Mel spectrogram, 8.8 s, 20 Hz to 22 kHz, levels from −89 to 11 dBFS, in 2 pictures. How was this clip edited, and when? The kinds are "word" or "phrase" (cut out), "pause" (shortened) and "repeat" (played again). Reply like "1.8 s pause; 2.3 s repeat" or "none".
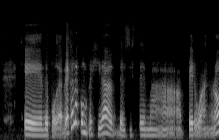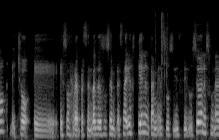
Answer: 4.5 s pause

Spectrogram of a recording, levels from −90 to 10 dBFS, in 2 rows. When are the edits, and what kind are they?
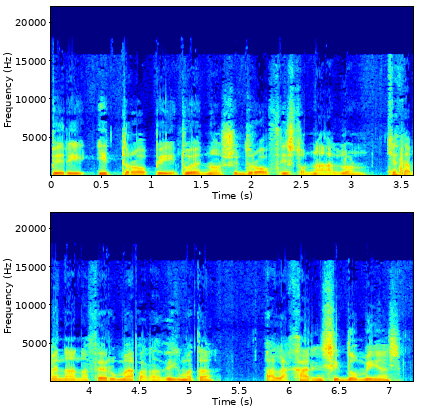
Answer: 1.3 s word; 2.3 s word; 3.6 s word; 4.4 s word

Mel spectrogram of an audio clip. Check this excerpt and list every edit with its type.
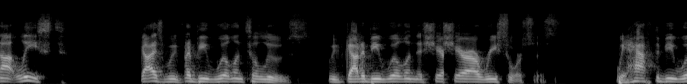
1.8 s word; 3.2 s pause; 4.4 s repeat; 5.9 s pause

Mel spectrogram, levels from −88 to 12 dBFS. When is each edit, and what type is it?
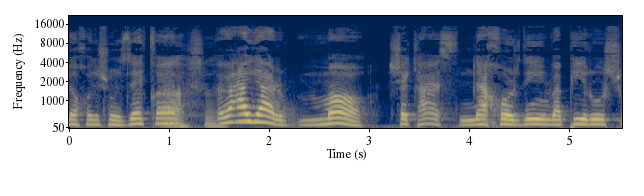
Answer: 3.1 s pause

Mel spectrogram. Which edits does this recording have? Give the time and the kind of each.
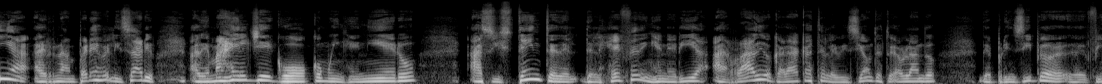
none

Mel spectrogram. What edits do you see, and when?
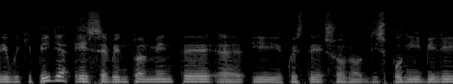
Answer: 3.2 s word

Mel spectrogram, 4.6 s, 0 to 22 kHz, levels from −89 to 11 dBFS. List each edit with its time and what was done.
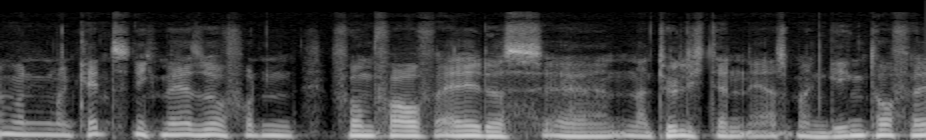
1.6 s pause

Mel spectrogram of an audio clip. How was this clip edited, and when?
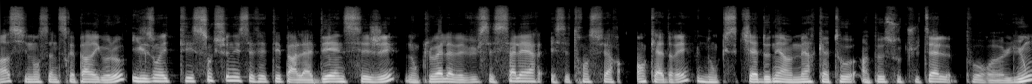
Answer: none

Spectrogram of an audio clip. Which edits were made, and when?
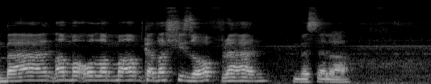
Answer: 1.4 s word

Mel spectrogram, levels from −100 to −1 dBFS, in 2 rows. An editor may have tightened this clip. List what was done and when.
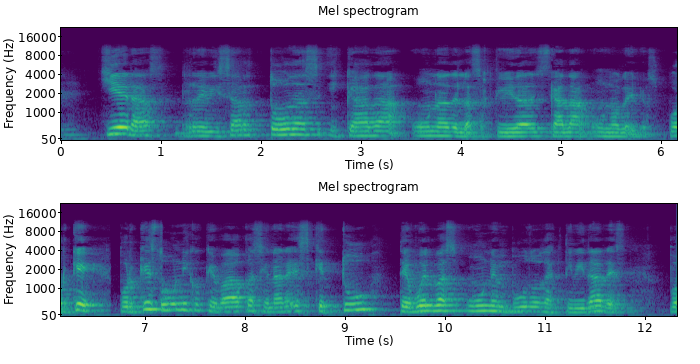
4.9 s word; 6.6 s pause; 7.2 s word

